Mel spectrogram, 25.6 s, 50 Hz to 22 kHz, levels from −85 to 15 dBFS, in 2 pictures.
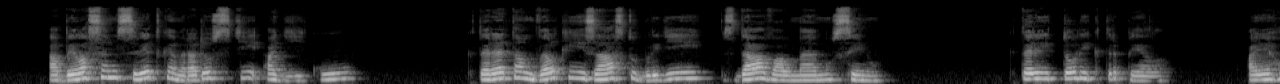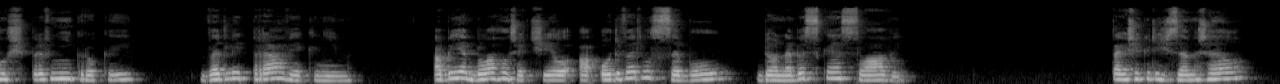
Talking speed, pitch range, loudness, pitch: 90 wpm, 200-255 Hz, -21 LUFS, 225 Hz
